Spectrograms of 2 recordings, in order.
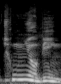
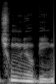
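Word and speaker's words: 蔥油餅: 그리고 한 가지는 총요빙이라고 하는 총요빙. 네, 총이 이름이 좀 이쁩니다. 총요빙. 네, 그렇죠. 파를 의미하고요. 요우가 기름이고 빙이 이제 뭐 전병할 때 그 병. 네. 그게 이제 중국어 발음으로 빙이라고 해요. 그래서 총류빙인데 이거는 파를 넣은 반죽을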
